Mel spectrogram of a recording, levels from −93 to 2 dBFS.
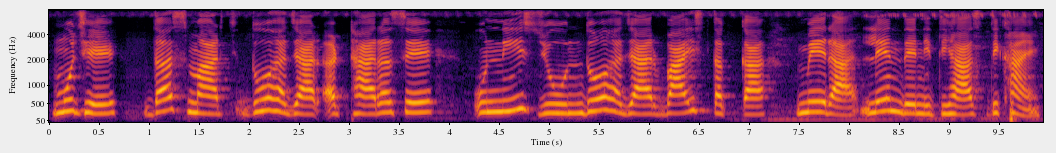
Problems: constant background noise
